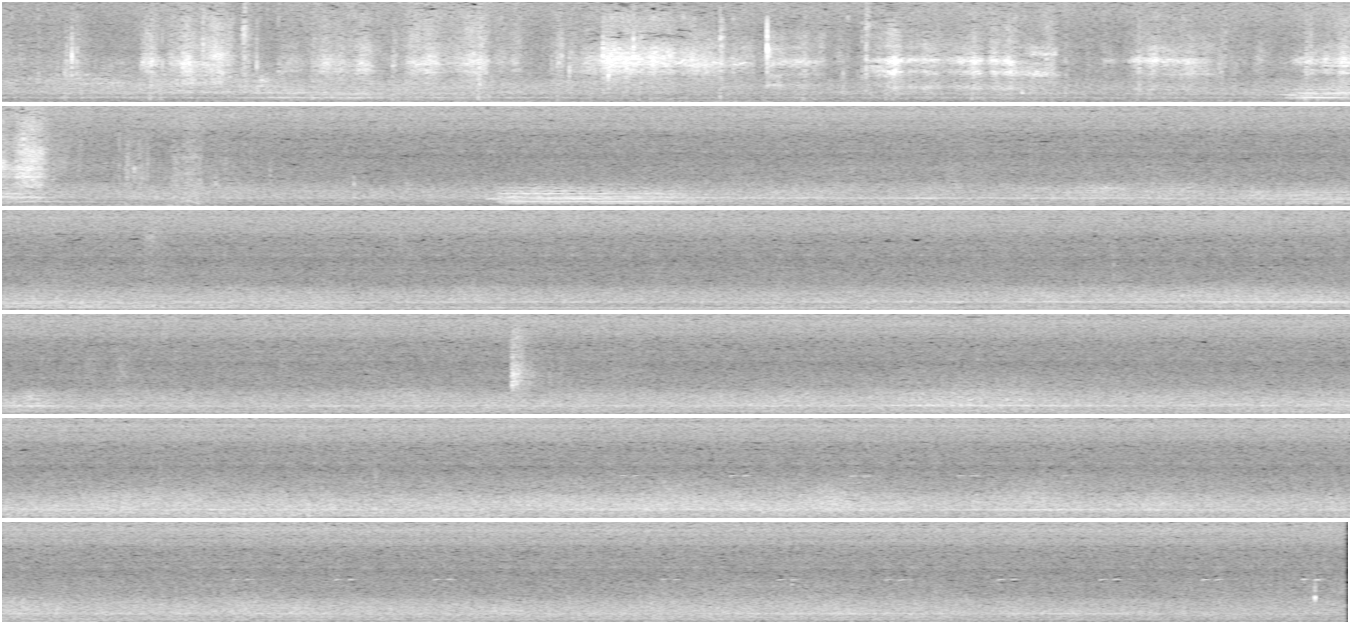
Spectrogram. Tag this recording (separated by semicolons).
walking; field-recording; train; ambient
